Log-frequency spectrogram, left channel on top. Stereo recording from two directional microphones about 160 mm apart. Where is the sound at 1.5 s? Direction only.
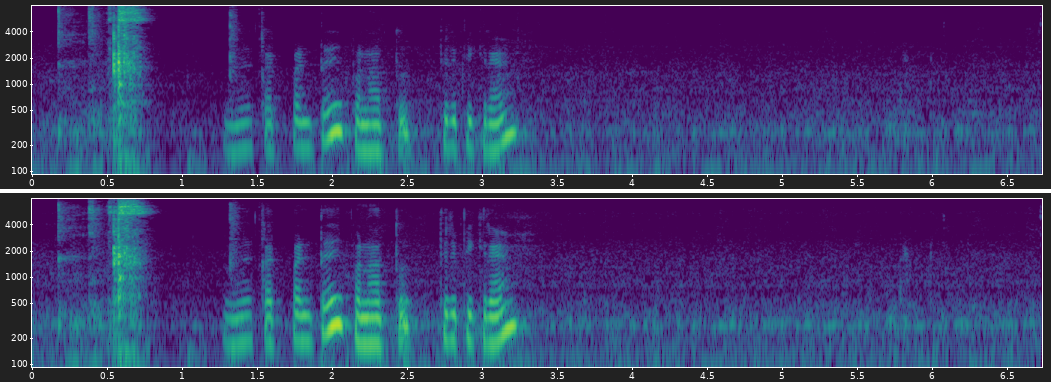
55° right (ahead or behind).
